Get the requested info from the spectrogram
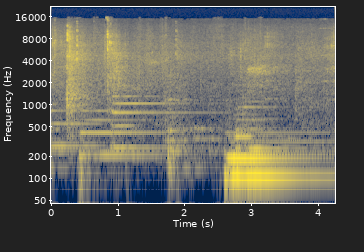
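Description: Live jazz band playing a few sustained notes that step in pitch, then a loud, low held note starting about two and a half seconds in.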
